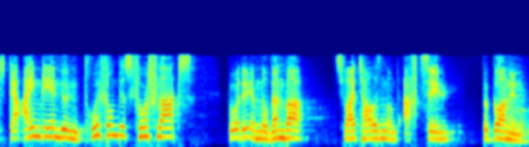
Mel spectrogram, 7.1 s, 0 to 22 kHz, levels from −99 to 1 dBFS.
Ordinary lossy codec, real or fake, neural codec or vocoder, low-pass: none; fake; codec, 16 kHz, 0.5 kbps, X-Codec, HuBERT features, trained on general audio; 5.4 kHz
